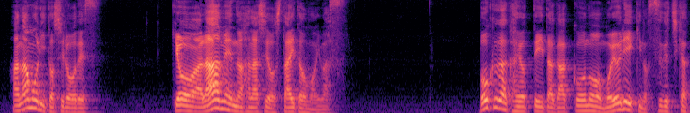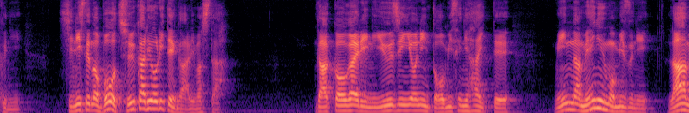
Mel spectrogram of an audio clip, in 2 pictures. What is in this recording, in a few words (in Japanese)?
フリートーク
